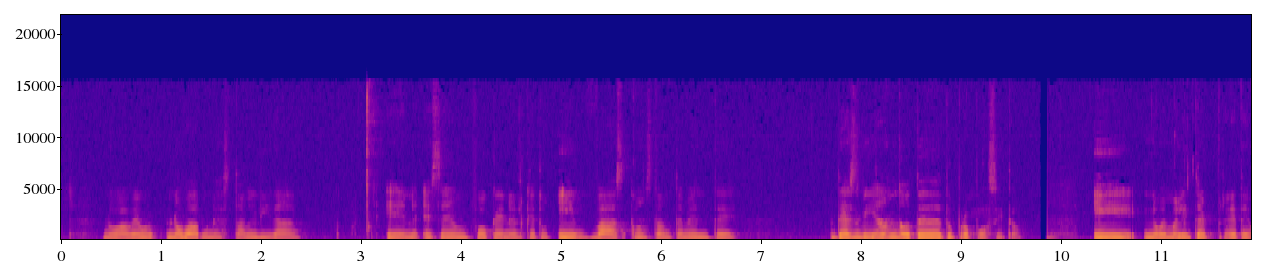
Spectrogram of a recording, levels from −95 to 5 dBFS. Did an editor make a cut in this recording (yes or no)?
yes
